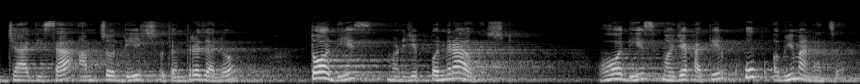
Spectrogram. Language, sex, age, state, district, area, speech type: Goan Konkani, female, 45-60, Goa, Ponda, rural, spontaneous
